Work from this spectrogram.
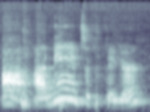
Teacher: So we don't stress the subject, I, we just say, I need to figure.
